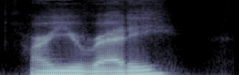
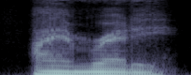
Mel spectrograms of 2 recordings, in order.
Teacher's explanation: when a native speaker asks a yes or no question like, Are you ready? the pitch of their voice goes up at the end.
